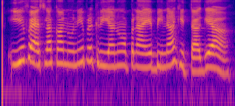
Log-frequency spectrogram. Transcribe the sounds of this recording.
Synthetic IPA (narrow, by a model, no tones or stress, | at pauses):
ɪːpʰɛːslaːkaːnuːniːpɾəkɾijãːnũːəpnaːeːbinaːkiːt̪aːɡɪaː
